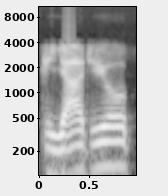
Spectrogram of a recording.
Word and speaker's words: Piaggio: And if I pronounce this right, Piaggio, P-I-A-G-G-I-O.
